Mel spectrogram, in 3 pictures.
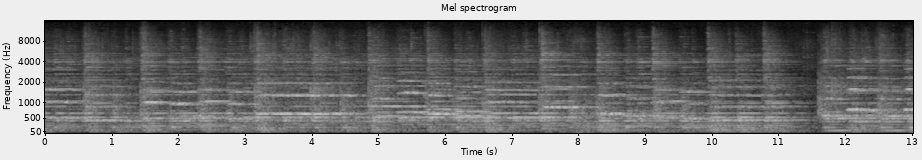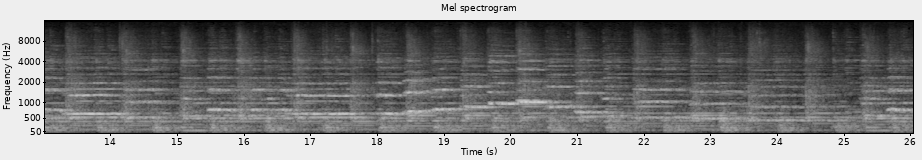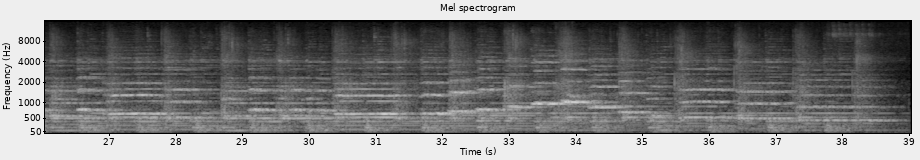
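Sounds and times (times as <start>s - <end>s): guitar and charango: 0.0s - 39.0s
quenas playing melody: 0.0s - 39.0s.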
